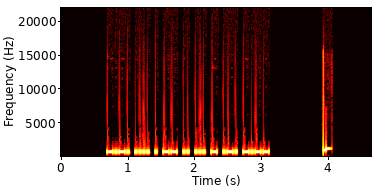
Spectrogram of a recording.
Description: Morse code, heard as a keyed tone, about 40 wpm, 700 Hz. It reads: CHEMISTRY
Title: Sentences from Top 1000 Words - Review Part 6 - New Word Drill - 40wpm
